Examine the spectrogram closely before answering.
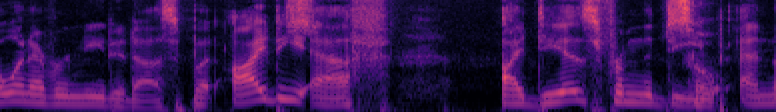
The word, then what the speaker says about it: id: I often hear people pronounce it uh pronounce ID as ID, but that is not correct. It's ID and rhymes with did.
